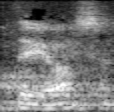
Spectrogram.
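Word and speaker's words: Theos (Θεός): in Greek, Theos, I'm using the modern Greek pronunciation, they say that it means invariably the Father.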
